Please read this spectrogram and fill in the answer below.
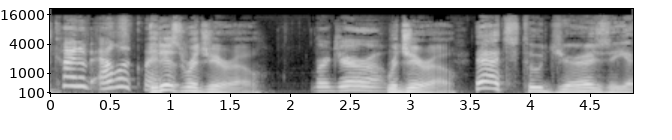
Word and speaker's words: Ruggiero: This is Too Many Times by Diane Roiro. Did I say it right? Rogerro. It is Rogerro. Riierro. What? What did I say? You said Roiro.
